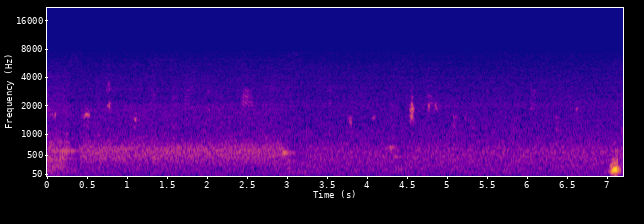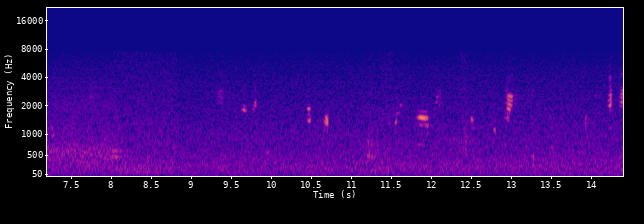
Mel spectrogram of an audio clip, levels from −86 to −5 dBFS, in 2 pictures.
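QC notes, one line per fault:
0–3.06 s, 3.77–4.9 s, 6.34–7.17 s, 8.0–8.1 s, 9.78–9.84 s, 10.45–13.04 s, 14.21 s to the end: other side's voice leaking through. A faint second voice sits under the main talker, mostly about 30 dB down. It's strongest, about 20 dB down, across 10.45–13.04 s and barely there, about 40 dB down, at 8.0 s. The likely cause is an echo canceller that didn't fully strip the far end's loudspeaker playback out of the mic.
6.97–7.08 s: speech suppressed in double talk. The talker's level drops briefly, by something like 25 dB, for about a tenth of a second. The drop lands inside the 6.34–7.17 s leak, while the far side is also audible. That points to the echo canceller likely getting confused with both sides active at once and ducking everything, including the near talker.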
